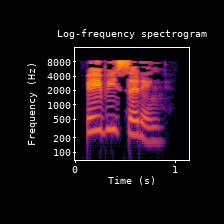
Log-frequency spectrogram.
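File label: "babysitting", British English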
